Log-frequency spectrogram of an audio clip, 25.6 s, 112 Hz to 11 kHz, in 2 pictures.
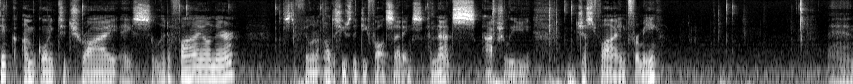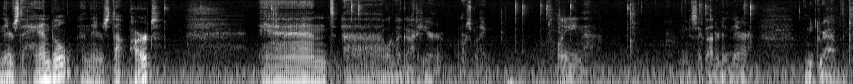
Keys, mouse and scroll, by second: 3.4-6.9 middle drag, 7.3 a, 8.2 ctrl+s, 11.4-13.2 drag, 13.2 middle click, 15.3-17.7 middle drag, 18.0-19.8 drag, 20.5-22.8 drag, 21.3-23.3 middle drag, 23.3-25.6 drag.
